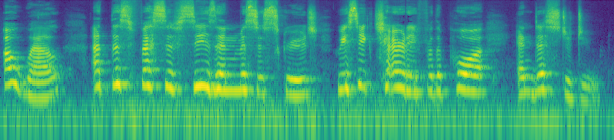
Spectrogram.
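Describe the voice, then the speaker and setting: A young woman playing a gentle, earnest fundraiser for the poor in a live radio drama, politely appealing. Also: high-pitched, unhurried. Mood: hopeful appeal. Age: teenager or young adult. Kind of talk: live old-time radio drama reading.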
